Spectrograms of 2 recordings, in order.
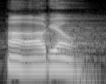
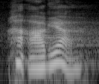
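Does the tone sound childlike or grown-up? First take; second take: grown-up; childlike. First: It sounds distant and grown-up. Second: It sounds eager and childlike.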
